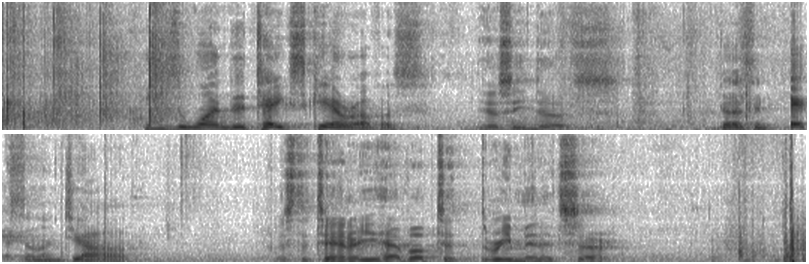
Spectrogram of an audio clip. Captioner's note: applause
